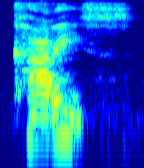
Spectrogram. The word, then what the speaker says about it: charis: The Greek word in the New Testament translated as grace is the word charis. Charis. All right? It is phonetically related to the English word caress.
